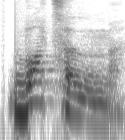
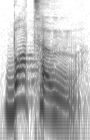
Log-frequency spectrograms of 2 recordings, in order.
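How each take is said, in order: First: "Bottom" stretched as "bott-uhmmm"; drawn-out, lower model of "Bottom"; exaggerated schwa. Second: "Bottom" as "BOT-uhm"; careful "Bottom" with weak second vowel; schwa demo. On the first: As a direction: linger on the "uhm" of "Bottom". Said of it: "I'm trying to exaggerate". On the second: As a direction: neutral "uh" before the m of "Bottom". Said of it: "The O becomes a schwa". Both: Shown as a demonstration.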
